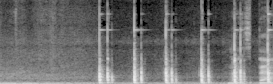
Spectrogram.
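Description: A hammer taps sharply on metal several times.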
